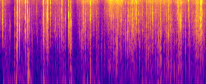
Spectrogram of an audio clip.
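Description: Hands crumple a page of a thick open notebook with lined white paper while fingertips rub and crinkle the pages. A dense, continuous run of crackling paper crinkles and rustles follows, with short sharp bursts, bright hiss and some low thumps throughout.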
